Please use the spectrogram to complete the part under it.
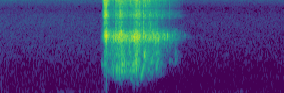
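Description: Lava bursts and splashes with a short whoosh.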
